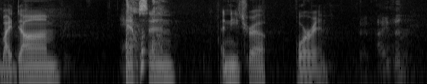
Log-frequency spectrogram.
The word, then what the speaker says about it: Ivan: Next, we have Yvonne, followed by Dom, Hampson, Anitra, Oren. Ivan? Sorry, I gave you. I was French with it.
